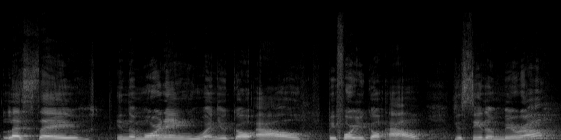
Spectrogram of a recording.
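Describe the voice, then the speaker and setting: A woman in her thirties from Hong Kong, with a Hong Kong accent, gives a casual talk on stage in a large hall with an audience, the sound echoey. Her voice is fairly high and a little slow; she's chatty and laughs, with many fillers and restarts.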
